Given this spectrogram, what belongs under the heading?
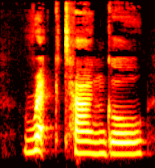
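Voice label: "rectangle", British English; PictureDictionary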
